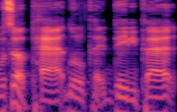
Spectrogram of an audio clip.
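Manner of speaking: put-on belittling, condescending, domineering, talking-down tone. Retelling how others greet with a nickname: imitating a domineering greeting. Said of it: "they're trying to dominate you".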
